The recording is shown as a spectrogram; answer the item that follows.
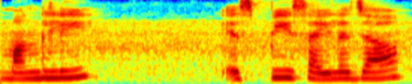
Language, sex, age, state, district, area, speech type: Telugu, female, 18-30, Andhra Pradesh, Nandyal, urban, spontaneous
